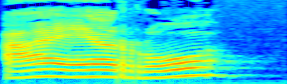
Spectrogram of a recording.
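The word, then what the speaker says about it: Aeroport (аэропорт): In diesem Wort gibt es zwei O's. Aeroport. Das erste O wird als A ausgesprochen und das zweite als O, weil die Betonung da drauf ist.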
